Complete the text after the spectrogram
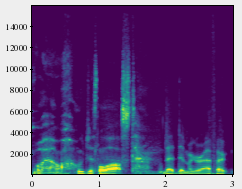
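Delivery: quiet, stunned murmur; hushed aside. Real, not acted. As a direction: say it very softly and low. Hushed aside after an offensive bit.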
